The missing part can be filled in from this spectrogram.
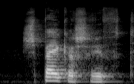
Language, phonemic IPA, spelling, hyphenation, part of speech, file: Dutch, /ˈspɛi̯.kərˌsxrɪft/, spijkerschrift, spij‧ker‧schrift, noun, Nl-spijkerschrift.ogg
- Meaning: cuneiform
